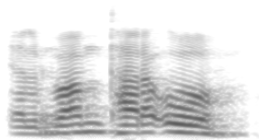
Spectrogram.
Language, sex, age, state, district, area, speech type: Manipuri, male, 18-30, Manipur, Tengnoupal, rural, read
